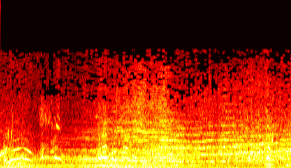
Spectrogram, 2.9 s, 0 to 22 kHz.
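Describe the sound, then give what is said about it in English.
A hideous swamp serpent swallows R2-D2 with a deep, wet gulp amid a thick, rumbling creature growl, with brief rising squeals early on and a steady, loud churn throughout. “With one great gulp, a hideous swamp serpent swallows R2-D2.”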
